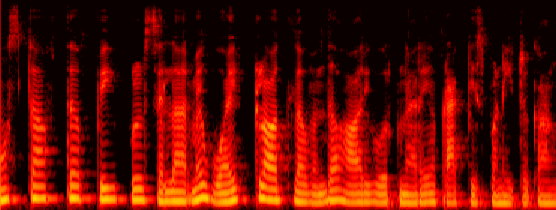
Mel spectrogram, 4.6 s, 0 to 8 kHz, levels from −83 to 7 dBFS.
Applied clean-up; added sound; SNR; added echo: none; none; none; none.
